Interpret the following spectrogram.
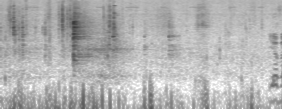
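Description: Wind rumbling on the microphone, with a run of irregular light knocks and clicks.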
